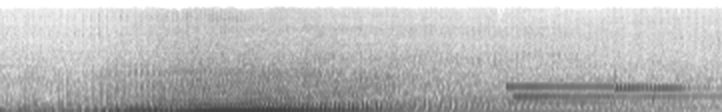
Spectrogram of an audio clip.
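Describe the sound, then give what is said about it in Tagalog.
A van engine revs up loudly, its pitch rising and sliding as it pulls away on a test drive, then settles into a steadier hum with a faint whine, with no voices. “I-drive test na natin tong van.”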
